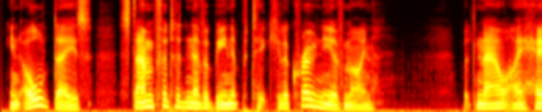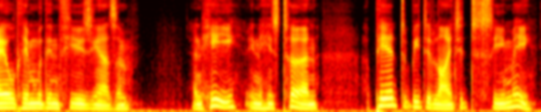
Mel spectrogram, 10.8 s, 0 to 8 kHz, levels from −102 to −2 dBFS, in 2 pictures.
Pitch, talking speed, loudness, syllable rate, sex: 120 Hz, 170 wpm, -19 LUFS, 5.1 syllables/s, male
